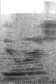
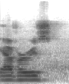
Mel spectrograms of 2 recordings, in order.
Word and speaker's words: Evers: season and I think I've been saying ERS like it's there's a w in that name for some reason it's actually Evers I've been kind of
